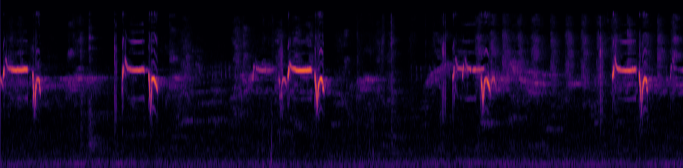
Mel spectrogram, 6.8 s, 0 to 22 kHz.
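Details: Lively prinia (prenjak) song played to prompt other birds to sing: five loud high whistled phrases with sharp falling flicks, spaced about 1.3 to 1.6 seconds apart, with quieter chirps in between.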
